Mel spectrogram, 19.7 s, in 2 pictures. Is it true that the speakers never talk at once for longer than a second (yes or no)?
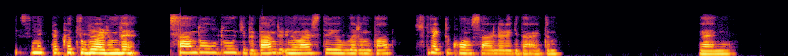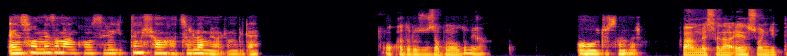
yes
